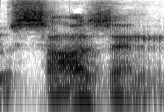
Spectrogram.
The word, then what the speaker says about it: Sawczyn: And today with us, we have Sausen. Am I pronouncing your last name right? That was perfect. Well done.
